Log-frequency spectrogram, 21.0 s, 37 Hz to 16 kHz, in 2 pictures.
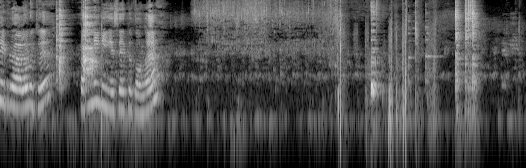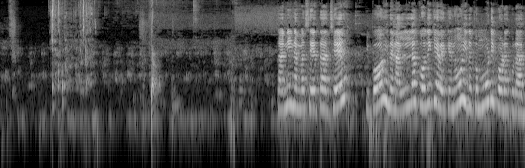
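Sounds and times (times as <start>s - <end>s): water pouring into pot: 3.8s - 7.6s, 11.5s - 12.5s.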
